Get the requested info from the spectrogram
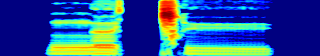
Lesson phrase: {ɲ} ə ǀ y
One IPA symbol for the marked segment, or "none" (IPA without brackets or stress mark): ŋ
